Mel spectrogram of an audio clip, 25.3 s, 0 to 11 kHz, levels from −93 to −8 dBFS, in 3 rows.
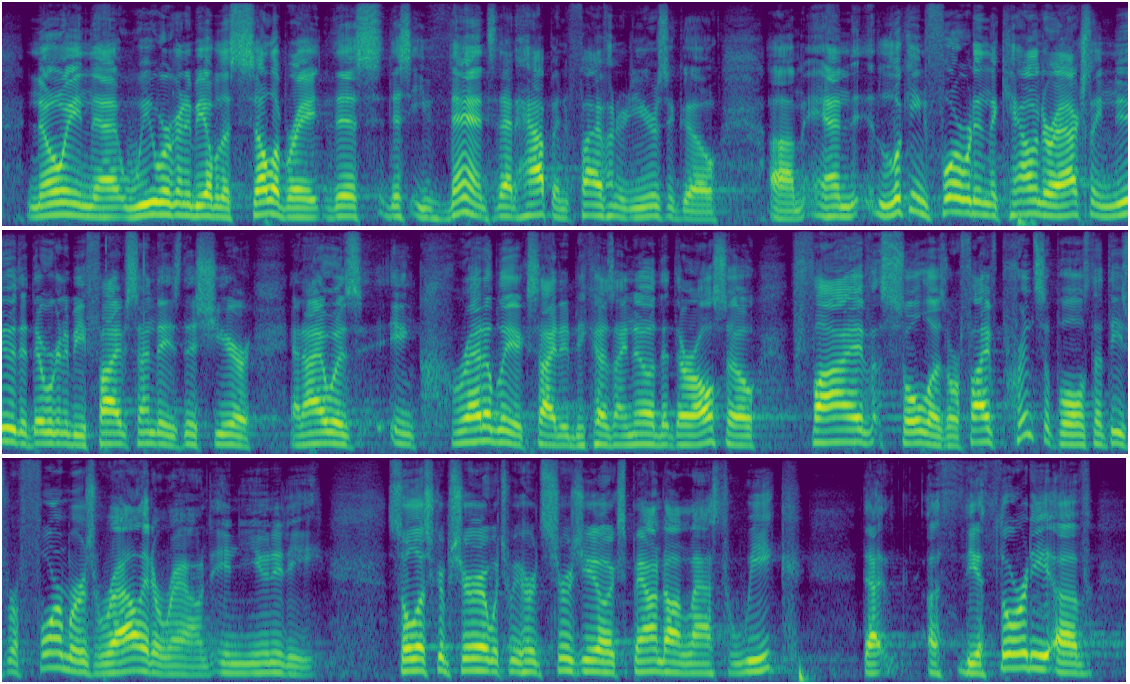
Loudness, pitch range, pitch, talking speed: -21 LUFS, 140-175 Hz, 155 Hz, 180 wpm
